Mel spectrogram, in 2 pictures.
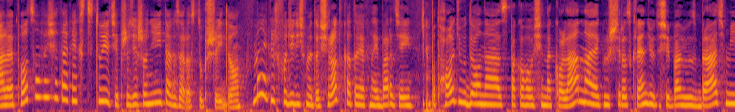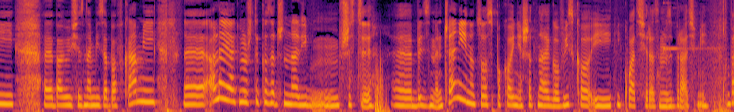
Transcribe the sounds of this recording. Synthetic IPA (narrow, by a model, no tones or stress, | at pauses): alɛpʰɔt̪sɔvɘɕɛt̪akɛkst̪sɘ̥t̪ujɛt͡ɕɛpʂɛt͡ɕɛʂɔɲiit̪aɡzaɾa̰st̪upʂɘjd̪ɔ̃w̃mɘjakjuʂfxɔd͡ʑilʲiɕmɘd̪ɔɕɾɔt̪kat̪ɔjaknajbaɾd͡ʑejpɔt̪xɔd͡ʑiwd̪ɔnaspakɔvawɕɛnakɔlanajakjuʂɕɛɾɔskɾɛɲt͡ɕiwt̪ɔɕɛbavʲiwzbɾat͡ɕmʲi | bavʲiwɕɛznamʲizabafkamʲi | a̰lɛjakjuʂt̪ɘlkɔzat͡ʂɘnalʲifʂɘst̪sɘbɘd͡ʑzmɛnt͡ʂɛɲinɔt̪ɔspɔkɔjɲɛʂɛt̪nalɛɡɔvʲiskɔʔiikwat̪ɕɛɾazɛmzbɾa̰t͡ɕmʲḭ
